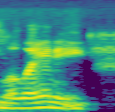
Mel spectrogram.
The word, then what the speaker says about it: Melanie: haffed it up and spelled it like melanie but it's uh pronounced mullany and we're here in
